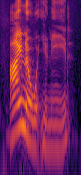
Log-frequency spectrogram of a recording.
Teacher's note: See how she stretches up when she says I? And her pitch is up as well.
